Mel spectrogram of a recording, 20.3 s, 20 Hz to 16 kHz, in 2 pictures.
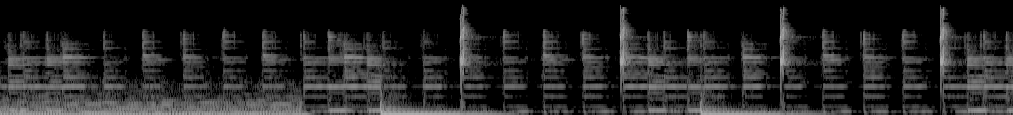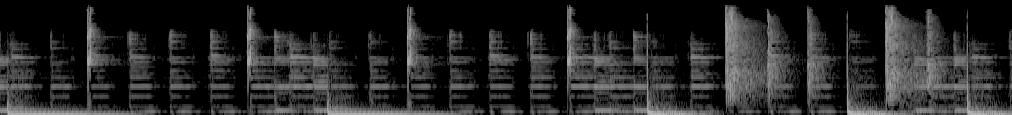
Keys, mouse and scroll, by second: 1.5 scroll down 1, 3.0-3.8 scroll up 1, 6.1 scroll down 1, 6.5 scroll up 1, 9.4 scroll down 1, 10.2 scroll up 1.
